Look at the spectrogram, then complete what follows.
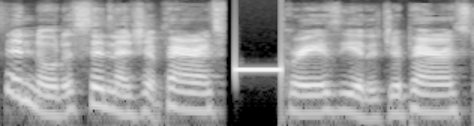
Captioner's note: beep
